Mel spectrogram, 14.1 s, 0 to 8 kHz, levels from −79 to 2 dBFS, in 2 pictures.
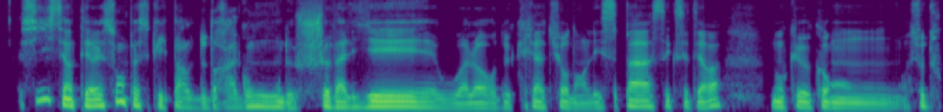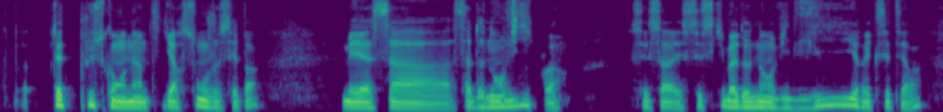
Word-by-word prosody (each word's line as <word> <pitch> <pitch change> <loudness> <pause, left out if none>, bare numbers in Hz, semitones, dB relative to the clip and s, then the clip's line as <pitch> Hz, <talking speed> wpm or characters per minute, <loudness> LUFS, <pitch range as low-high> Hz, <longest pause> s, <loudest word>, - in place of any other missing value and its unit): Si, 230 +2 +2
c'est 145 - +5
intéressant 120 - +4
parce 120 - 0
qu'ils 105 - -4
parlent 90 -6 -3
de 90 - -4
dragons, 100 +4 -1
de 85 -2 -2
chevaliers 100 0 +4
ou 85 0 -5
alors 85 0 -1
de - - -7
créatures 95 - -2
dans 80 -2 -6
l'espace 105 +5 +1
et - - -2
cetera. 120 +2 0 0.4
Donc, 100 0 -1
heu, 95 - +4
quand 105 - 0
on 85 -2 -3
surtout - - -4 0.4
peut-être - - +2
plus 130 - -2
quand 110 - +3
on 95 -1 +5
est - - +4
un 95 - +2
petit 110 - -16
garçon, 100 +4 +1
je 100 -3 0
sais 90 - -5
pas. - - -7 0.6
Mais, 95 -1 +4
heu, - - -1
ça 85 -4 0
ça 90 - -4
donne 95 +2 -1
envie, 110 +4 0
quoi. 85 -8 -7 0.5
C'est - - -7
ça. 95 -2 -2
Et - - -6
c'est 90 - -6
ce 105 - -5
qui 110 - -3
m'a 100 - +5
donné 100 0 +2
envie 85 -3 -1
de 75 - -11
lire 120 +7 -2
et - - -1
cetera. 95 +8 -6
95 Hz, 230 wpm, -24 LUFS, 85-105 Hz, 0.6 s, c'est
